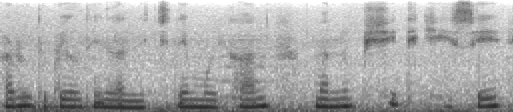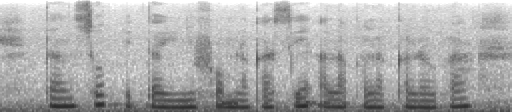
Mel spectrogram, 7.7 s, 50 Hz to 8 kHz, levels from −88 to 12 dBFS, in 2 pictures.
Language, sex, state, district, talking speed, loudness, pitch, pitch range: Nagamese, female, Nagaland, Dimapur, 170 wpm, -14 LUFS, 185 Hz, 175-205 Hz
